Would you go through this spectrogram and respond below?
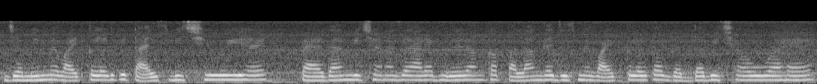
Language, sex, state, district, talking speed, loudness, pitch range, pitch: Hindi, female, Chhattisgarh, Raipur, 205 wpm, -14 LUFS, 195-210 Hz, 205 Hz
